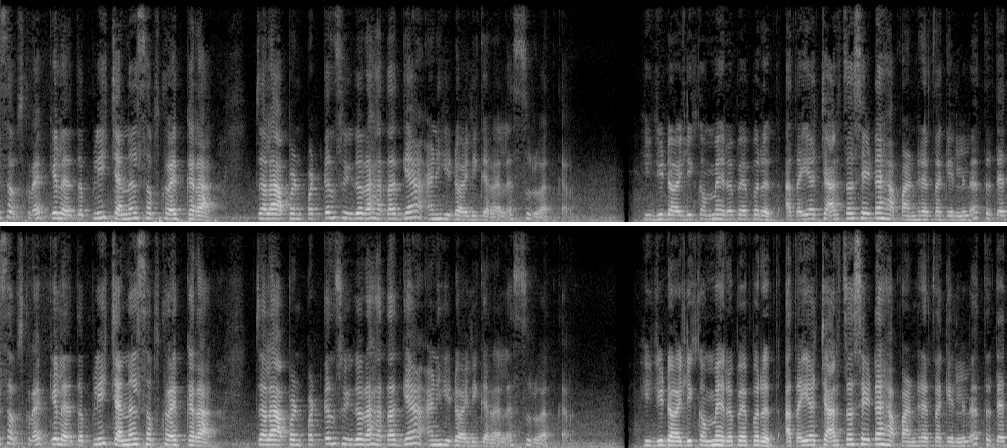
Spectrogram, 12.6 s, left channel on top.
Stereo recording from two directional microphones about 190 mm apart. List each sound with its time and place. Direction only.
0.1 s a woman's voice: 25° right (ahead or behind); by 7.1 s 5° right (ahead or behind)
8.0 s a woman's voice: 25° right (ahead or behind)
